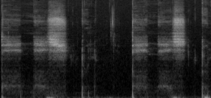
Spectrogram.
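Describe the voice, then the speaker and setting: The speaker whispers in a calm tone. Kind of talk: ASMR trigger words. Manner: whispered, soft-spoken; slow, calm, repetitive.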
